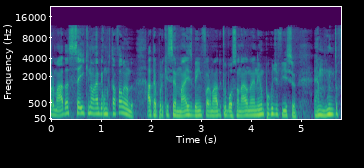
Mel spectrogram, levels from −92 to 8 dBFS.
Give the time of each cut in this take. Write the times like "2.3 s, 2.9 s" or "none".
1.0 s

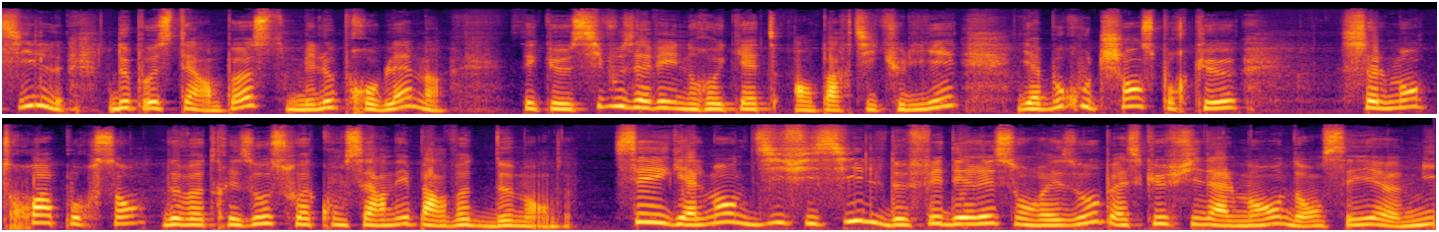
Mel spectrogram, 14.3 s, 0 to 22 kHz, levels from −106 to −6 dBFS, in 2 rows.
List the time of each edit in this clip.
none

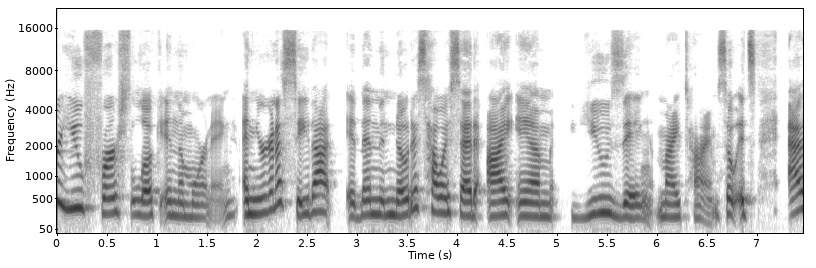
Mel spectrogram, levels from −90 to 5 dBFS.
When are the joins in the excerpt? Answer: 1.8 s

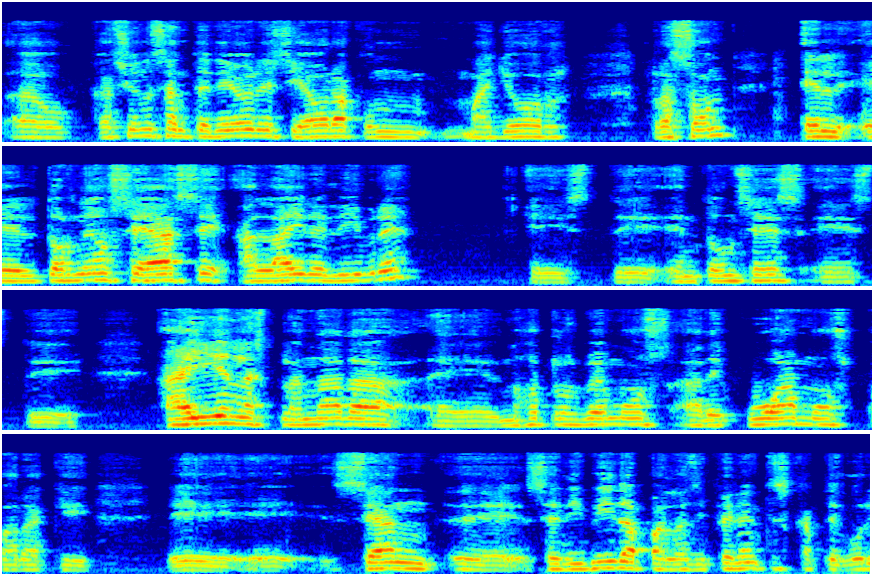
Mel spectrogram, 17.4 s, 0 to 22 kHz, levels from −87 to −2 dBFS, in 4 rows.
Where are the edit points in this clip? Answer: none

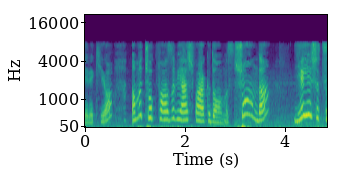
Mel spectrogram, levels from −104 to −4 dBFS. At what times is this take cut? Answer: 3.0 s

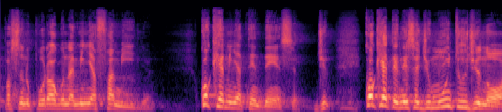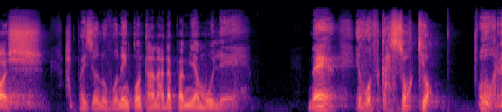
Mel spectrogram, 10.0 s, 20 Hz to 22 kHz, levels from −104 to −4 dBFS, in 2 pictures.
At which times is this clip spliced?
5.5 s, 7.9 s

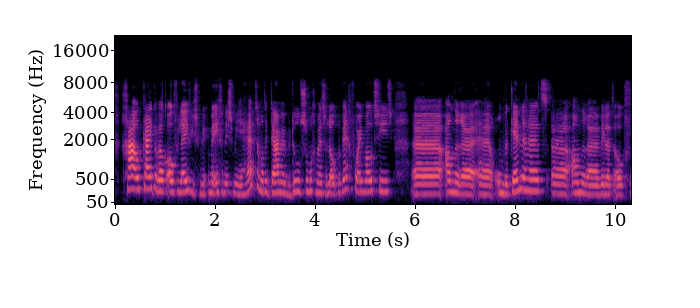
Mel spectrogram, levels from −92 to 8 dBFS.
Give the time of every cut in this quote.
none

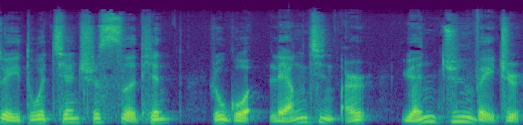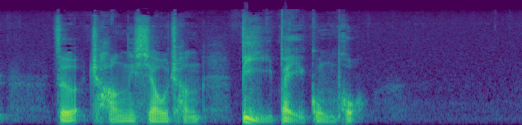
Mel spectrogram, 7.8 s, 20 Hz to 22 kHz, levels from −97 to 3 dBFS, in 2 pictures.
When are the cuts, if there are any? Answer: none

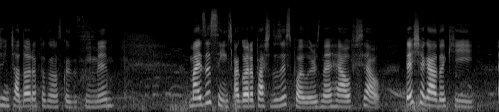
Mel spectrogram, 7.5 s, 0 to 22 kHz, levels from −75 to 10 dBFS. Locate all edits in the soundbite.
3.4 s

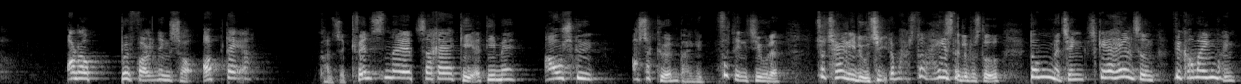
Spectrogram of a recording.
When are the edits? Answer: 4.1 s

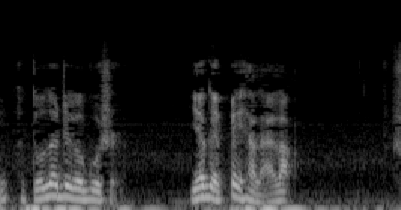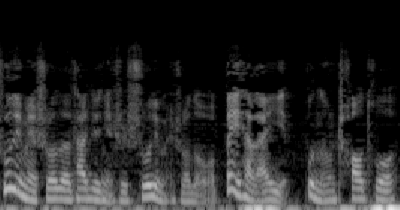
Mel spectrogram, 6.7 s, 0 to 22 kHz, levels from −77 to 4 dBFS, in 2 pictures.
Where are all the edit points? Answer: 3.2 s, 4.2 s

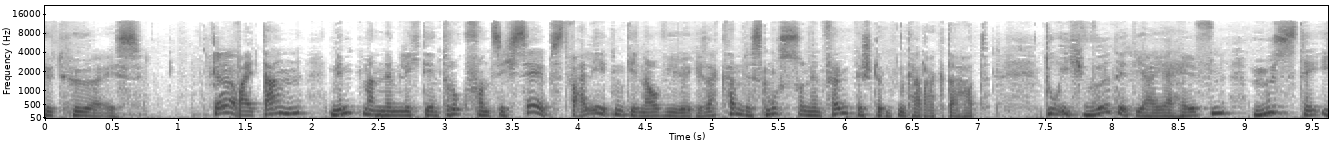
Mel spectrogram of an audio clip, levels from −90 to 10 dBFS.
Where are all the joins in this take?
1.2 s

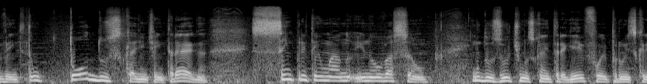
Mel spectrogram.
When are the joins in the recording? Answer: 4.7 s

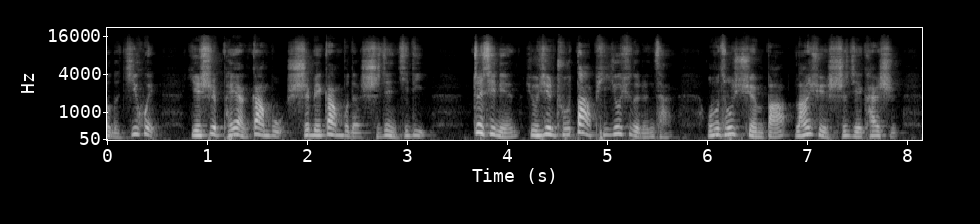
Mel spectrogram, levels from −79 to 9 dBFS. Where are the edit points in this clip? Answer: 4.1 s

